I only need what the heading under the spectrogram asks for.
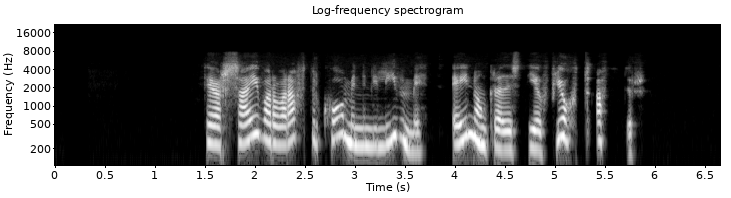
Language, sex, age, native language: Icelandic, female, 40-49, Icelandic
